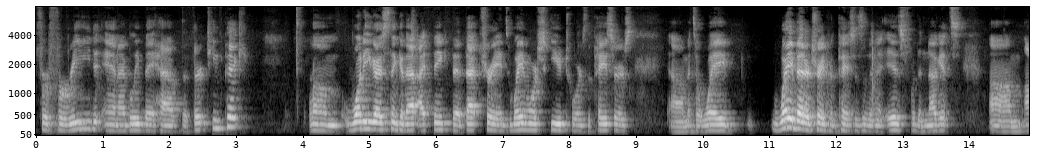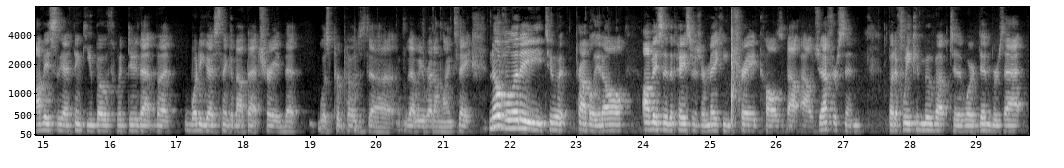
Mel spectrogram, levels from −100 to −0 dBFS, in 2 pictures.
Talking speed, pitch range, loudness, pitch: 200 wpm, 130-155 Hz, -26 LUFS, 140 Hz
